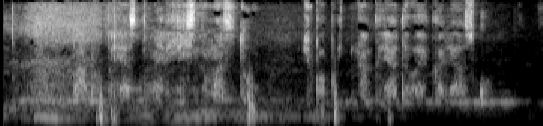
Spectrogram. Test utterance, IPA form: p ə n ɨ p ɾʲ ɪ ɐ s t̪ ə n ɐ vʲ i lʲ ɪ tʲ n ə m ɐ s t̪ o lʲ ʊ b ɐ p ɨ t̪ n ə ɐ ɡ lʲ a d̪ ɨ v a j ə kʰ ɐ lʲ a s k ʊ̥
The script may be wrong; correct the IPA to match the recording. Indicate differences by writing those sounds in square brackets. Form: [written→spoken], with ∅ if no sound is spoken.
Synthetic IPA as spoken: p [ə→a] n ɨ p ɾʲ ɪ ɐ s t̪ ə n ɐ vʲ i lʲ ɪ [tʲ→sʲ] n ə m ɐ s t̪ [o→u] lʲ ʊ b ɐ p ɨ t̪ n ə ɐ ɡ lʲ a d̪ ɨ v [a→ə] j ə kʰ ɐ lʲ a s k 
